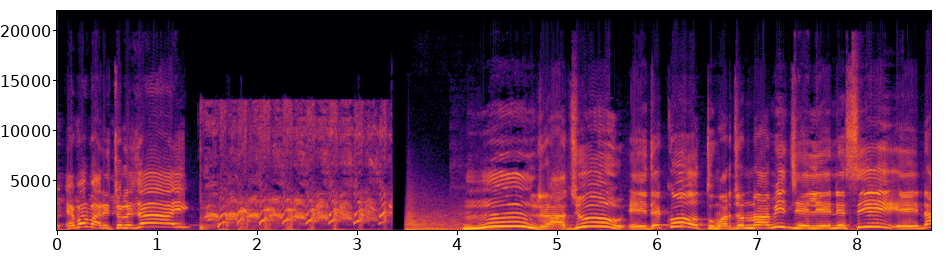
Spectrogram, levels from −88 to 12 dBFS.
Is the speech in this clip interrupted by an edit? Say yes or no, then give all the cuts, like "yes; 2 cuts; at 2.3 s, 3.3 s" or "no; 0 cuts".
yes; 1 cut; at 3.0 s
